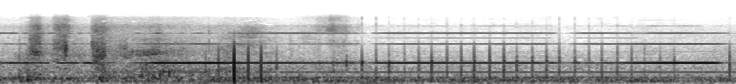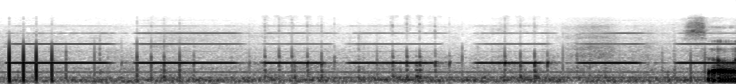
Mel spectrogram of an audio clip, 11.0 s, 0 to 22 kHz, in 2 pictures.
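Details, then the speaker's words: Audi A6 C6, ignition on and reverse engaged in a garage after swapping a faulty front left park assist sensor: short steady pips repeating at a quick even pace as the sensors detect objects. The parking assist is now working normally. "So when partronic system is activated now it's showing the objects in our garage."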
